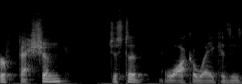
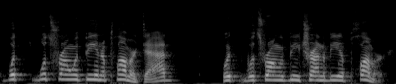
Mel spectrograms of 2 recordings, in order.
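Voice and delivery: high, fast, indignant whine; Mario as protesting son; 11 semitones higher, 4 dB louder than usual. Acted. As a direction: whine at Dad in a high, hurried voice. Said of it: "Like, if he's like".

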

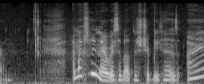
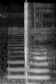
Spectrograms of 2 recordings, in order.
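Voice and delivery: loud higher smacking kiss; air kiss; 8 semitones higher, 4 dB louder than usual. Real, not acted. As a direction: blow a big kiss at the mic. Blowing listeners a kiss.

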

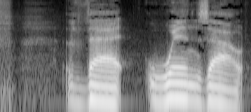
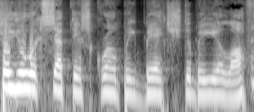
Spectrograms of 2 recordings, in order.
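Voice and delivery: mafioso wedding officiant; 2 semitones higher, 6 dB louder than usual. Retold or imitated. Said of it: "It's like a mafioso Italian wedding".

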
